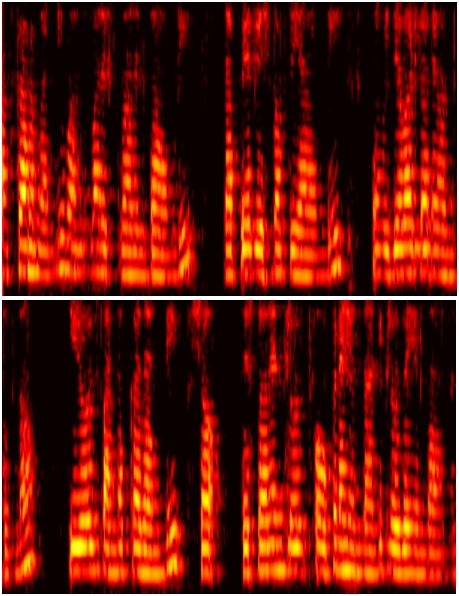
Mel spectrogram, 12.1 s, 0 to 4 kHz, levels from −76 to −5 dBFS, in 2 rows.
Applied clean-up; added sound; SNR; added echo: neural mask model DeepFilterNet 3.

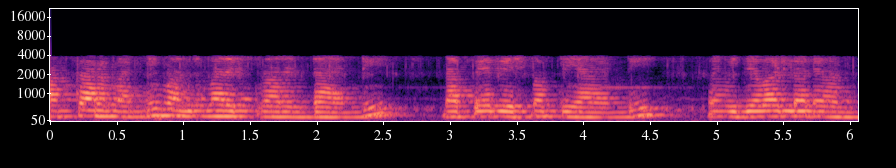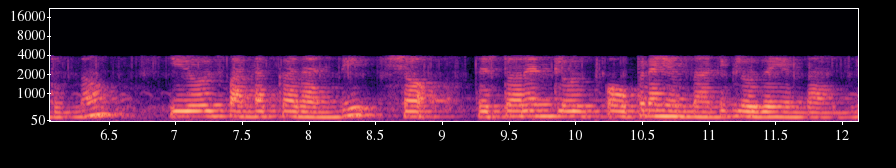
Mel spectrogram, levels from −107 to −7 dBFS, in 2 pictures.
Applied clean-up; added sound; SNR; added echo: neural separator model SepFormer DNS4.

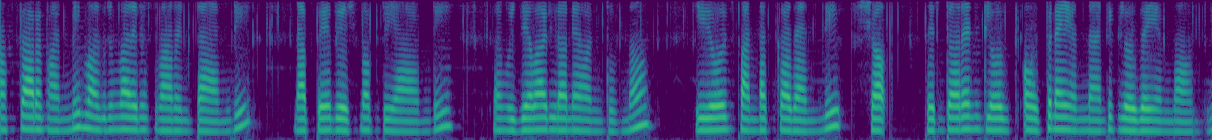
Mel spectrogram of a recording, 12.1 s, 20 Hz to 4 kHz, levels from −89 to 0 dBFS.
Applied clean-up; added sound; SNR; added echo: neural separator model SepFormer WHAMR!.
